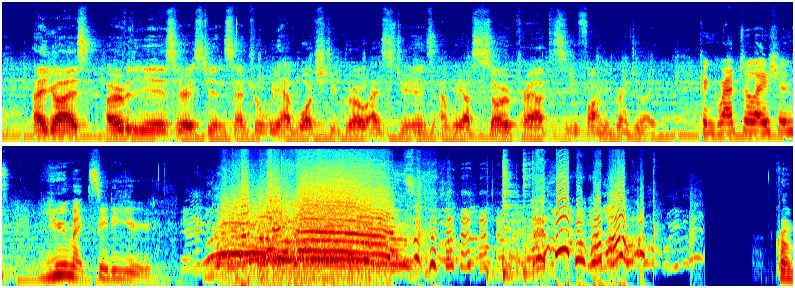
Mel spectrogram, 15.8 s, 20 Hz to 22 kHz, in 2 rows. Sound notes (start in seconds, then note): 9.8 people cheering; 12.5 people laughing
